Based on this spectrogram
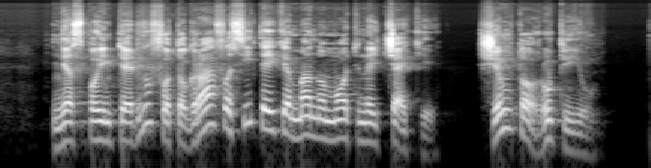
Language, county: Lithuanian, Utena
